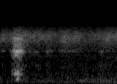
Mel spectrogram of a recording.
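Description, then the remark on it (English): An injured man's single short, wheezy breath with a slight rasping tone, followed by a faint, steady airy hiss. Quiet, with no one speaking. “His breathing suddenly changed.”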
